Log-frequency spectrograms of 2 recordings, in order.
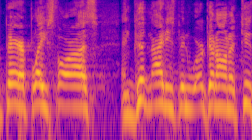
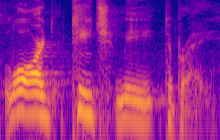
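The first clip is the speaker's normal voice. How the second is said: earnest prayer; 4 semitones lower, much slower than usual. Retold or imitated. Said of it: "it went like this".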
